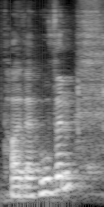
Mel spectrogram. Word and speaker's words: Paul Verhoeven: Manche sagen Paul Verhoeven, aber es wird Hoeven ausgesprochen. Paul Verhoeven.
